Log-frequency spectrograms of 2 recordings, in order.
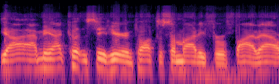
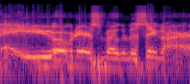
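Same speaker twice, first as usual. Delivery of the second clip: put-on pitched-up old Irish accent; 6 semitones higher, 3 dB quieter than usual. Retelling what a retired policeman called out to him, in his old Irish voice. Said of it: "in his old Irish voice".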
